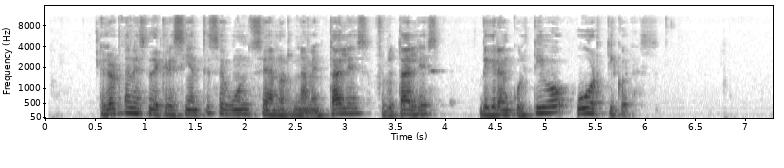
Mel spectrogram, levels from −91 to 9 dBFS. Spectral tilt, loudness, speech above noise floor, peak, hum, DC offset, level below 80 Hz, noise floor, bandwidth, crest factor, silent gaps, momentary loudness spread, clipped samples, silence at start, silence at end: -6.5 dB/octave; -20 LUFS; 49 dB; -4 dBFS; none; under 0.1%; -58 dBFS; -68 dBFS; 11.5 kHz; 16 dB; none; 11 LU; under 0.1%; 0.55 s; 1.4 s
